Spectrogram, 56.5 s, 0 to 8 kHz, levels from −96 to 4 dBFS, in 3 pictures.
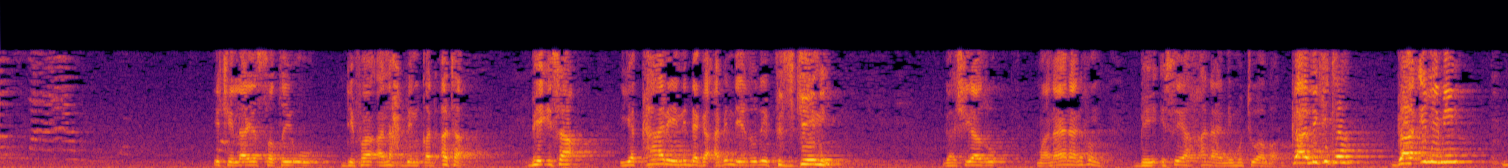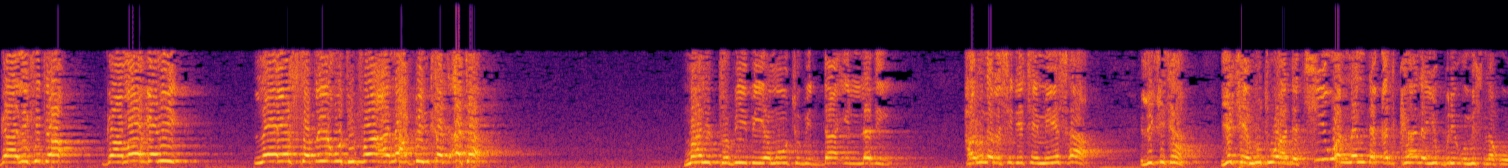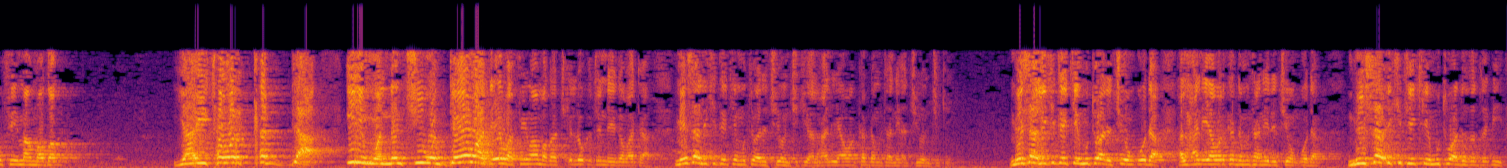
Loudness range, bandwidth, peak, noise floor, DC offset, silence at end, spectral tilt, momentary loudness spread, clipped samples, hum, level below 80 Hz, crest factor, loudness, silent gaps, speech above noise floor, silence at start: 10 LU; 5.8 kHz; 0 dBFS; -39 dBFS; under 0.1%; 0 s; -7.5 dB/octave; 16 LU; under 0.1%; none; -40 dBFS; 12 dB; -11 LUFS; none; 28 dB; 0 s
